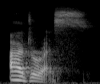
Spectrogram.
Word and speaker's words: address: of the word completely this word contains two syllables if we stress on the first syllable it's a noun address means details of where somebody works or lives what's your address where do you live if we stress on the second syllable it's a verb address means apply to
